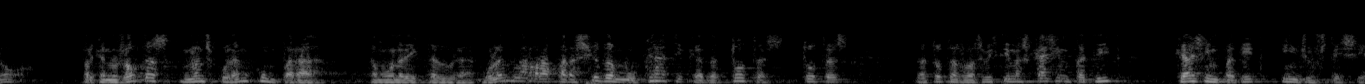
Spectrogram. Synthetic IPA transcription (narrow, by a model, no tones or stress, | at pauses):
no | pəɾkɛnuzalˠt̪ɾəznoənspuðɛmkumpəɾaəmbunəðik̚t̪əðuɾəbulɛmlərəpəɾəsioðəmukɾat̪ikəðət̪ot̪əst̪ot̪əs | d̪ət̪ot̪əzləzβik̚t̪iməskaʒimpət̪it̪ | kəaʒimpət̪it̪inʲʒust̪isiə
